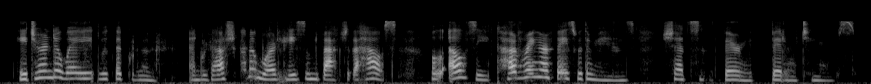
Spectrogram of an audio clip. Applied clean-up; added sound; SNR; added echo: neural diffusion model UNIVERSE++.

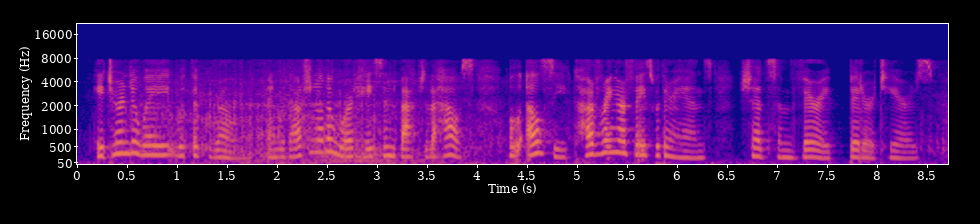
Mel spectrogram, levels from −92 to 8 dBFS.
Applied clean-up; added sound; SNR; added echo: none; Engine; 16 dB; none.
